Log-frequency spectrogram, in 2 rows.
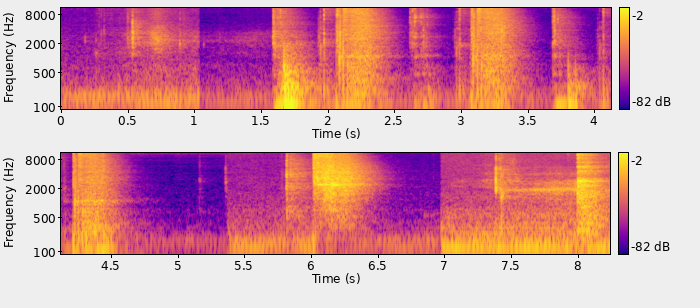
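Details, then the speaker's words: Porter Cable FN250C 16-gauge nailer test-fired on air after a trigger-valve repair that replaced the original wax O-rings with regular rubber O-rings: several sharp, crisp pneumatic shots with short air bursts and no leak hiss between; normal firing. "so we got air here's our test bed and there you go we got it working"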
